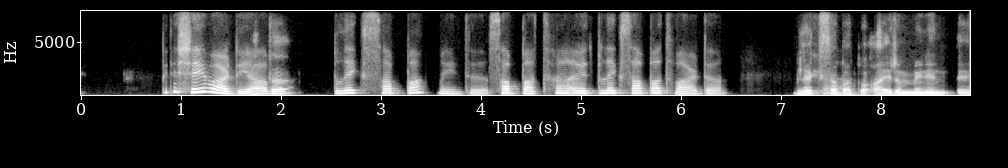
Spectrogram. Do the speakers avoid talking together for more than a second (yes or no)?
yes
